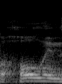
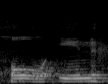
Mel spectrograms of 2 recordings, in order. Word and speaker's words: Holen: I once found a paper town called Hole in, South Dakota, like, it's spelled Holen, but it's like Hole in, South Dakota.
